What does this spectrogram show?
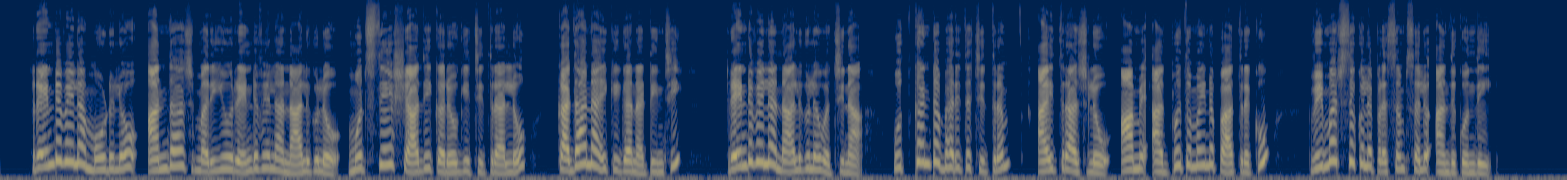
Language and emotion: Telugu, neutral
